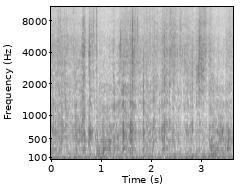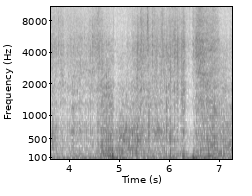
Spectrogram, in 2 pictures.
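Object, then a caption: Loose gym chalk powder squeezed by hand. Bare hands scoop, squeeze and crumble handfuls of loose, dry blue-grey reformed gym chalk powder dyed blue, pressing fingers and palms into the pile. The result is a steady, dense crinkling and crackling with soft crunchy bursts and a low rumbling texture underneath.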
